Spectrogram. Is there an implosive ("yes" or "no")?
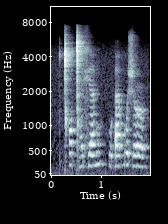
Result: no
